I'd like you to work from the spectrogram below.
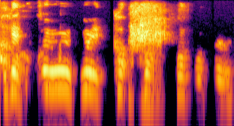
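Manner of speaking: high, rapid-fire pleading to stop; frantic calling to a companion; urgent interruption. Acted. Calling Quoth to hold on.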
